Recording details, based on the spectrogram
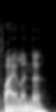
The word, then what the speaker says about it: Playa Linda: So, although in Titusville, we didn't say Playa Linda. We always said Playa Linda, you know, like Floridians. – Oh, is there a better pronunciation? Is there... – It's supposed to be Playa Linda.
